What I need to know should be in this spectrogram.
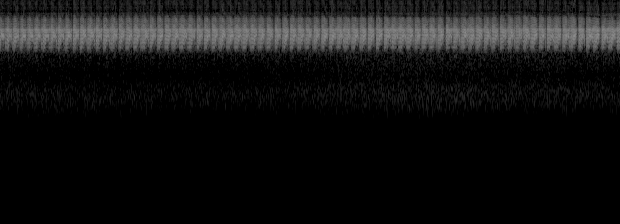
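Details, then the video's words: Layered cricket chorus from a hot summer meadow: shrill, evenly throbbing trill, pulses about three per second, constant level with no other sounds. "Sound of Crickets in a Hot Meadow"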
